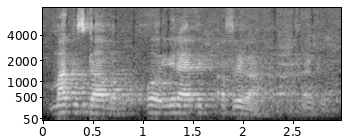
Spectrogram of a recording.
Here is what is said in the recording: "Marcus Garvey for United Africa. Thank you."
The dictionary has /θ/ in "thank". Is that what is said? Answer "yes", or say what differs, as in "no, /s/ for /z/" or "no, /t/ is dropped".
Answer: no, /t/ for /θ/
